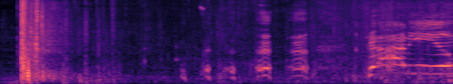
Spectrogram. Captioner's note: shotgun firing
